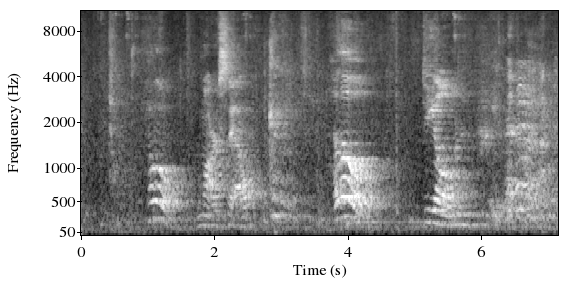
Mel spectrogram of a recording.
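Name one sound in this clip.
A group of men and women sing loudly together.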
